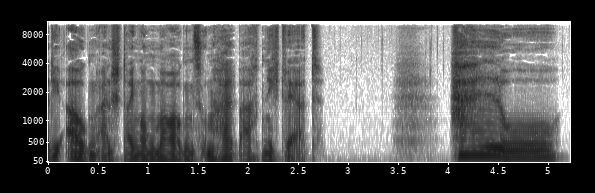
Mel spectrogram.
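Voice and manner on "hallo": hohes, lang gezogenes Hallo; aufdringliche Frau. A narrator's reading. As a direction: zieh den Gruß hoch und fordernd in die Länge. Frau ruft erneut, wird ignoriert. (gedehnter, hoher Frauenruf)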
